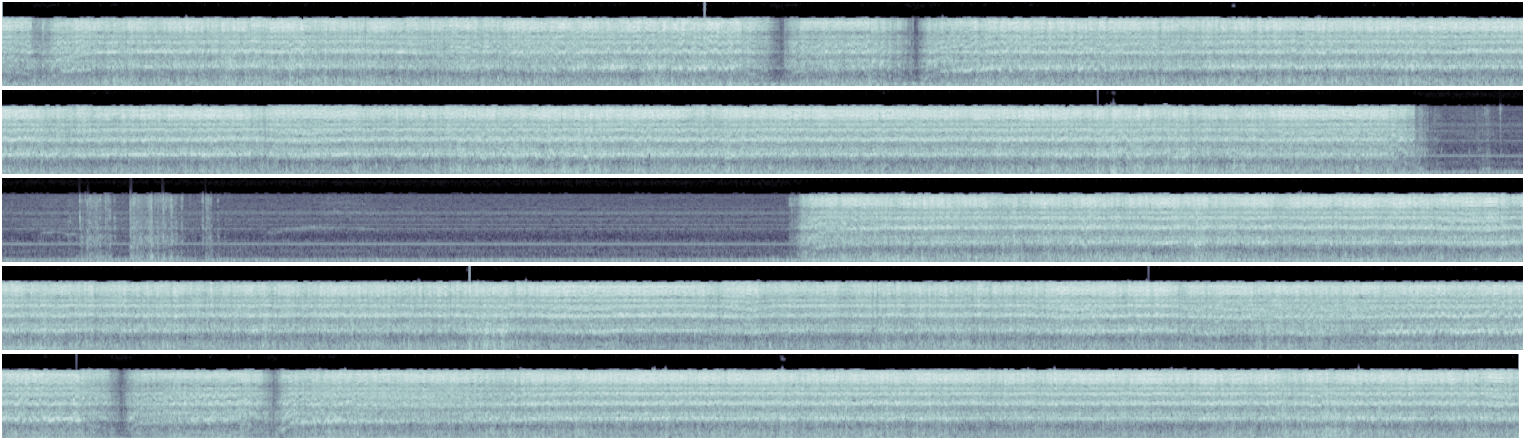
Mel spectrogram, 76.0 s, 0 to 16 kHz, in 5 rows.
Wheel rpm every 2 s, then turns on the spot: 120, 230, 200, 170, 120, 190, 220, 230, 230, 230, 230, 230, 230, 230, 130, 10, 10, 0, 0, 130, 230, 230, 230, 230, 240, 230, 230, 230, 220, 200, 190, 140, 180, 230, 230, 240, 240, 230.
30-34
